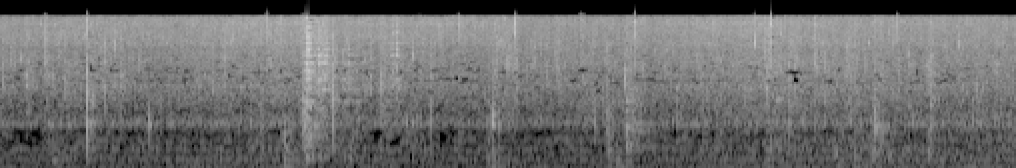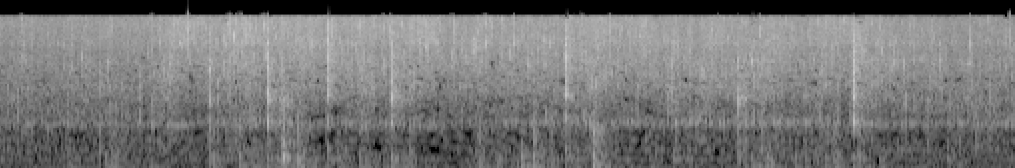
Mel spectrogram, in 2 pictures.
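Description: Onions and cashews frying in a pan make a steady, bright sizzle, broken by frequent sharp scraping and stirring clatters over roughly thirteen seconds, with no voices.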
